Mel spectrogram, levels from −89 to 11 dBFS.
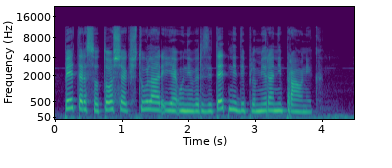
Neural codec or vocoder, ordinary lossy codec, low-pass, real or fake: none; none; none; real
